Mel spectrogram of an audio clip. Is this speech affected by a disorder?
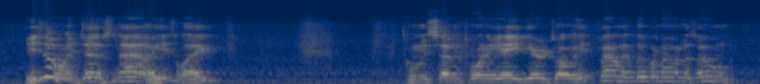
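Yes: traumatic brain injury; slurred speech.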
